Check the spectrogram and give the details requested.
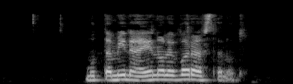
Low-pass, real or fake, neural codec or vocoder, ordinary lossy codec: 10.8 kHz; real; none; AAC, 64 kbps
